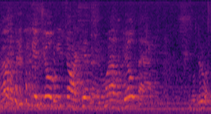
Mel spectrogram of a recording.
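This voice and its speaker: A man's voice: sits high, big pitch swings, normal speed. A man on stage playing an affable, easygoing lounge bandleader in a comedy. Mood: conceding. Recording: very echoey theater, distant, noisy audience.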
